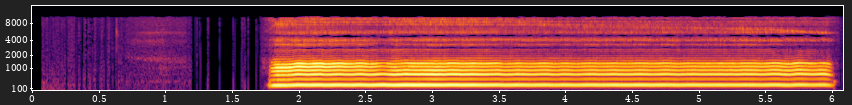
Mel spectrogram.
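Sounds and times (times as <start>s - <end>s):
human voice on the note A: 1.8s - 6.0s.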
